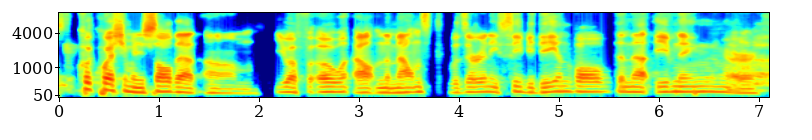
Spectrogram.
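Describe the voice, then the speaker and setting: A man with an American accent speaks at a medium pitch with fairly even intonation and hardly any pauses. The sound is dry and close, with no echo. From US Midwest, Des Moines, Iowa. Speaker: meeting host at a speaking club. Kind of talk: club meeting talk with speaking tips. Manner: fast.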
